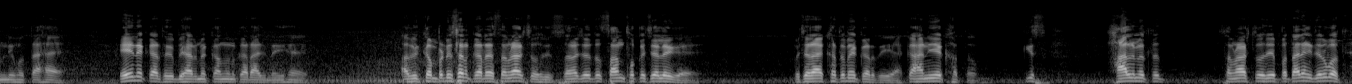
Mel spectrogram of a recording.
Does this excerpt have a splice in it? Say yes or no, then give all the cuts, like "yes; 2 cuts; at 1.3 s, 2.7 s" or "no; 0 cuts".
no; 0 cuts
